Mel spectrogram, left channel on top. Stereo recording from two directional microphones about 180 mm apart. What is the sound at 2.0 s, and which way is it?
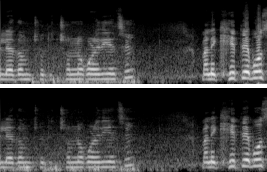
Speech, 30° left (ahead or behind).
